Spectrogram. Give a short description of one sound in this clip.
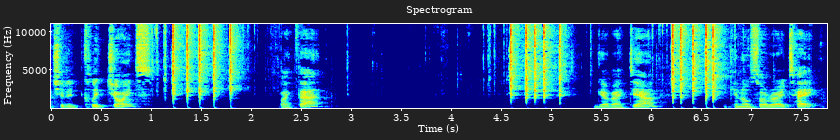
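Plastic gears click rapidly as they turn.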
